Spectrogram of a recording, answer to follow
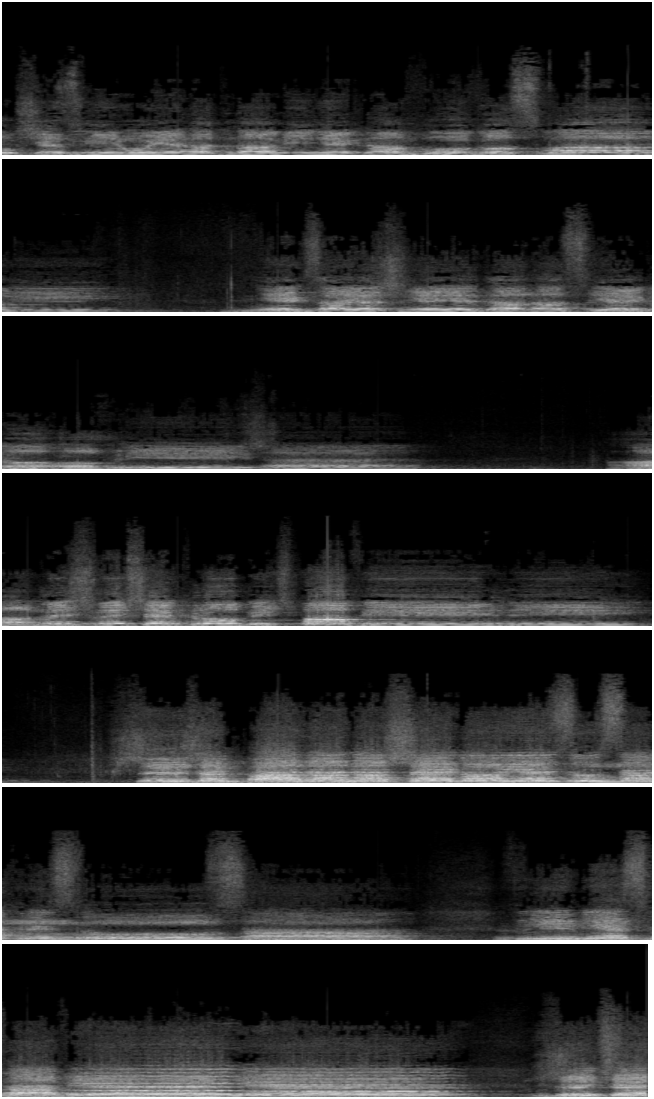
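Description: Voices singing a slow liturgical chant in phrases a few seconds long, with short pauses between them. The line is single and clear at first and grows fuller from about eighteen seconds in.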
